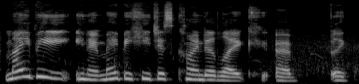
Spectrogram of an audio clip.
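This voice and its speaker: A woman's voice: fairly high pitch, very animated, a little slow, fairly bright tone. A woman playing a tabletop game, talking in a giggly, flustered, rambling way. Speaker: player. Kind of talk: casual tabletop game play.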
